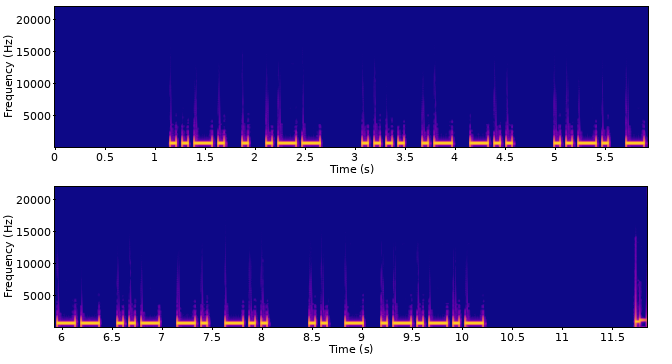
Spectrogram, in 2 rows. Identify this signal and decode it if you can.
Morse code, heard as a keyed tone, about 20 wpm, 700 Hz. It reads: FEW HAD FOUND IT.
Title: Sentences from Top 300 Words 20wpm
